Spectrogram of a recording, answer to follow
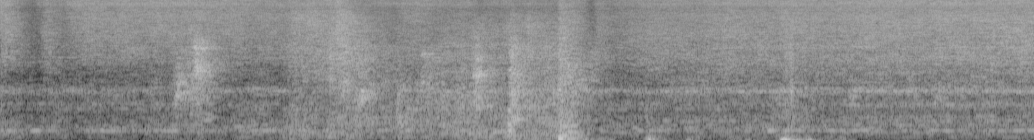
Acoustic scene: restroom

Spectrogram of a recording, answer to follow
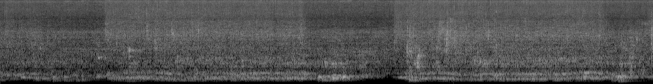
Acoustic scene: restroom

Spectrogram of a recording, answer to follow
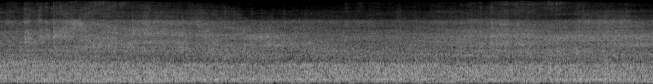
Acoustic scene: street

